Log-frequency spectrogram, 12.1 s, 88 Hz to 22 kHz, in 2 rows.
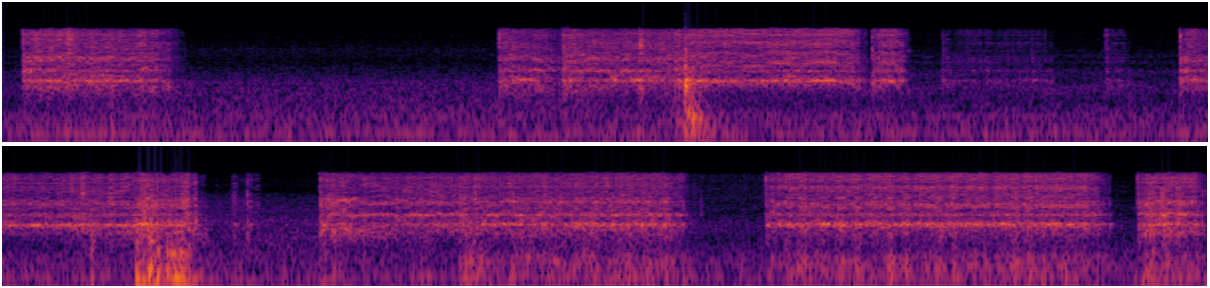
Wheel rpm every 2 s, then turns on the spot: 120, 80, 110, 160, 160, 120.
none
